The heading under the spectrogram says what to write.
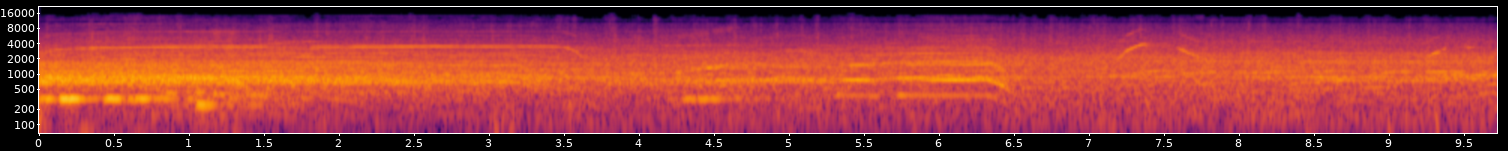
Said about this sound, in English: It's surprisingly quiet because everybody's holding their phones. Give them a cheer!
